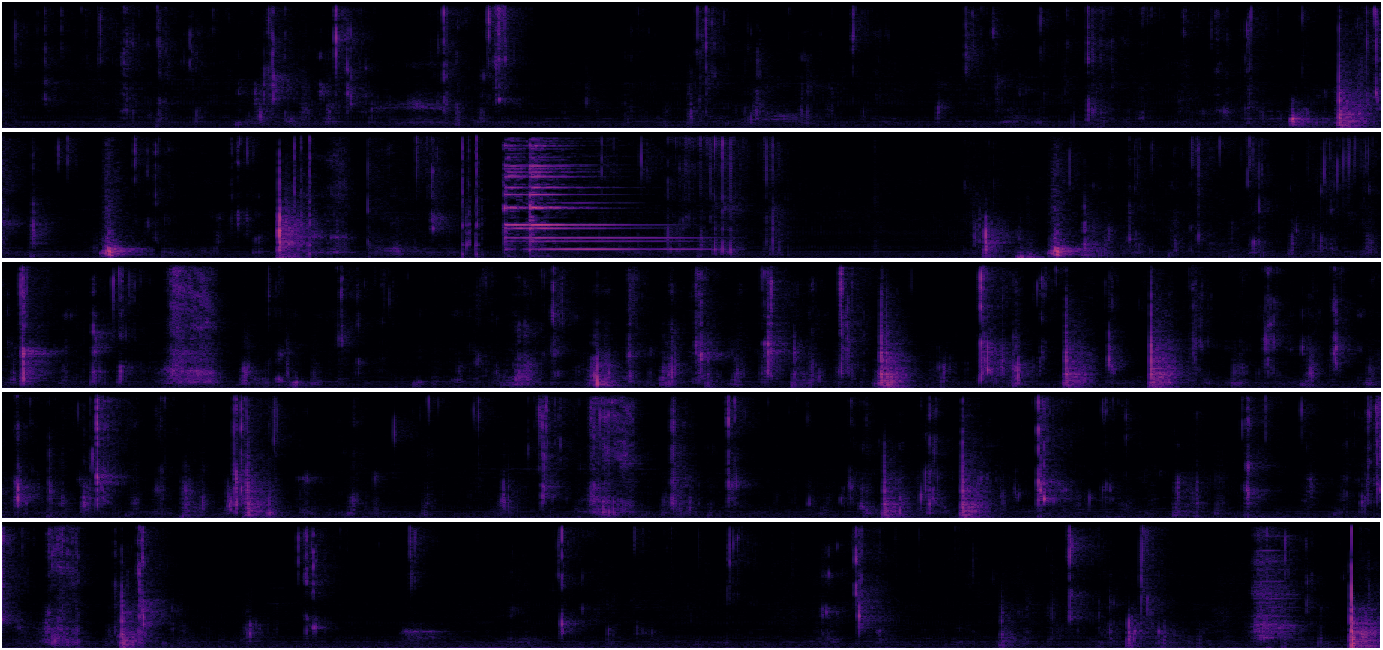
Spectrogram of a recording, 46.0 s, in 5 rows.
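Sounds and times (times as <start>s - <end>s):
chewing and lip-smacking: 0.0s - 12.4s, 16.5s - 44.8s
short ringing chime: 12.5s - 14.1s.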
